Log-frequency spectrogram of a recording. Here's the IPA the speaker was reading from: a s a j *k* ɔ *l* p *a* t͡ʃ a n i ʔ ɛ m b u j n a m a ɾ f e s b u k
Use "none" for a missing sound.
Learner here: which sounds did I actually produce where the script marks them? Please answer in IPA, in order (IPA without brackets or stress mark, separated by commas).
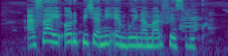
ʔ, ɾ, i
